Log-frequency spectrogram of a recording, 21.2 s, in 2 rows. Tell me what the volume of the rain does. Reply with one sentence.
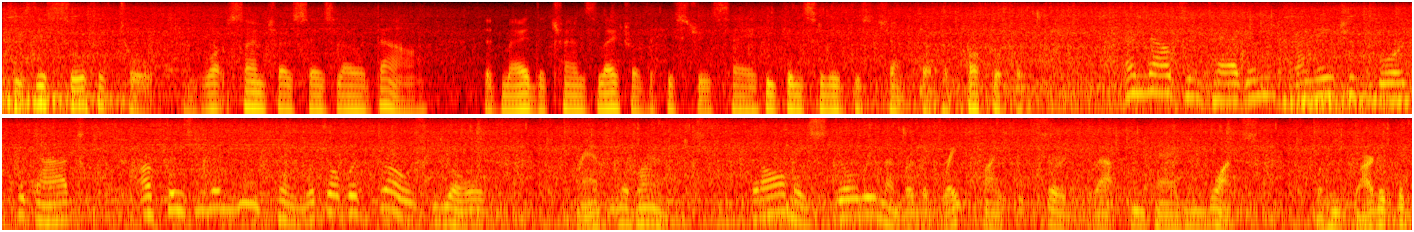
The loudness of the rain goes up.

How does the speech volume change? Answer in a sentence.
The loudness of the talking stays about the same.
